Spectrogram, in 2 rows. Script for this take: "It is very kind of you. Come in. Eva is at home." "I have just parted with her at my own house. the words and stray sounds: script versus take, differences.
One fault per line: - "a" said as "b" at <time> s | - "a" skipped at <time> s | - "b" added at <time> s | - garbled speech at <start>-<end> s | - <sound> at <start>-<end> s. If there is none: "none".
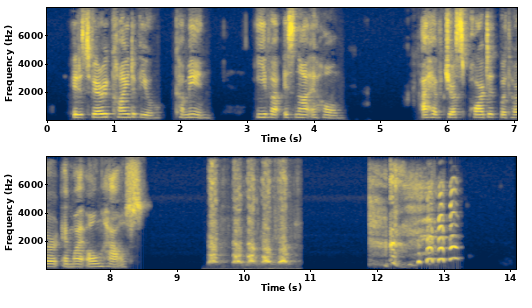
- "not" added at 3.8 s
- bark at 9.4-10.9 s
- laugh at 11.9-13.3 s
